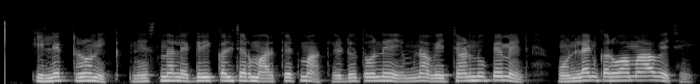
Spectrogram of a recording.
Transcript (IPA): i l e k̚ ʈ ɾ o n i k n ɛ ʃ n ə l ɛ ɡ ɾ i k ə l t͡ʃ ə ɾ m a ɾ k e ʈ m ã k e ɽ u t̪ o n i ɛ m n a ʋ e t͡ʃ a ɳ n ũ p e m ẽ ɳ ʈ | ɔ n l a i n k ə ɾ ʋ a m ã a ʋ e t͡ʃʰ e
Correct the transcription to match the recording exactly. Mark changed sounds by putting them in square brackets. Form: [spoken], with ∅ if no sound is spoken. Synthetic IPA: i l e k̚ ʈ ɾ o n i k n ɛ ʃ n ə l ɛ ɡ ɾ i k ə l t͡ʃ ə ɾ m a ɾ k e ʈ m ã [kʰ] e ɽ u t̪ o n [e] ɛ m n a ʋ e t͡ʃ a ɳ n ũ p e m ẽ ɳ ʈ | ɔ n l a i n k ə ɾ ʋ a m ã a ʋ e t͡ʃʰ e

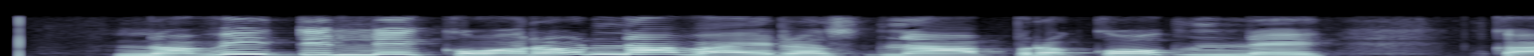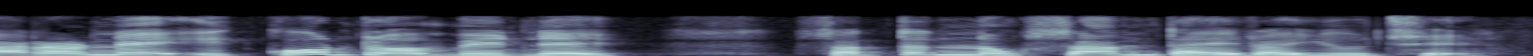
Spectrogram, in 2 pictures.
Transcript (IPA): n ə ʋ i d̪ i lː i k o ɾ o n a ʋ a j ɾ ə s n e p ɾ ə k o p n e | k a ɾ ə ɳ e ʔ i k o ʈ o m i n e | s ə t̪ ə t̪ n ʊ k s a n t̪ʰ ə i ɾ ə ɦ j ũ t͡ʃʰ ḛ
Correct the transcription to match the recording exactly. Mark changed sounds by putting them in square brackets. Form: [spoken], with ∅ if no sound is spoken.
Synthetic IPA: n ə ʋ i d̪ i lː i k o ɾ o n a ʋ a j ɾ ə s n [a] p ɾ ə k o p n e | k a ɾ ə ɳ e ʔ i k o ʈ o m i n e | s ə t̪ ə t̪ n ʊ k s a n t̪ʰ ə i ɾ ə ɦ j ũ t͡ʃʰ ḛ

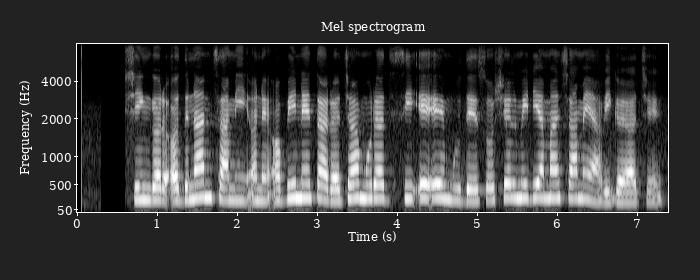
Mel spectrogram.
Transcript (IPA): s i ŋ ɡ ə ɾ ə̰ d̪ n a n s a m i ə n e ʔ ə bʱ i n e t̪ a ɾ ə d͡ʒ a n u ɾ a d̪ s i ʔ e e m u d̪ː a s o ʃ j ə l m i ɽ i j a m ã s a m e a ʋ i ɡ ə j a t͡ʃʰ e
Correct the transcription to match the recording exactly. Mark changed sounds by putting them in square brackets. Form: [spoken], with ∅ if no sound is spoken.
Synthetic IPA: [ʃ] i ŋ ɡ ə ɾ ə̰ d̪ n a n s a m i ə n e ʔ ə bʱ i n e t̪ a ɾ ə d͡ʒ a [m] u ɾ a d̪ s i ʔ e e m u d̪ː [e] s o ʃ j ə l m i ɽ i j a m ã s a m e a ʋ i ɡ ə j a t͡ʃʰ e

